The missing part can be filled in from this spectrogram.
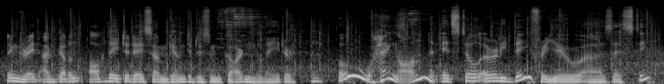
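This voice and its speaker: With a warm, sing-song, medium-pitched voice at a moderate pace, a man from Belgium live-streams games and chats with viewers, greeting each by name. English isn't his first language; he learned it through video games. Some slight background noise is present.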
